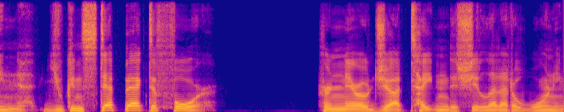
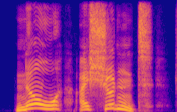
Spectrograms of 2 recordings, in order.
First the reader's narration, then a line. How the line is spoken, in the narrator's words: she shouted back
